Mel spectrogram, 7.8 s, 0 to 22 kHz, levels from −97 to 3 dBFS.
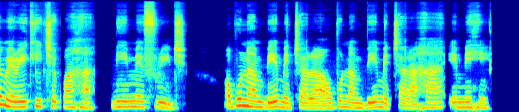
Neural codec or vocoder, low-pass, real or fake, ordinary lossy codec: vocoder, 48 kHz, 128 mel bands, Vocos; none; fake; none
